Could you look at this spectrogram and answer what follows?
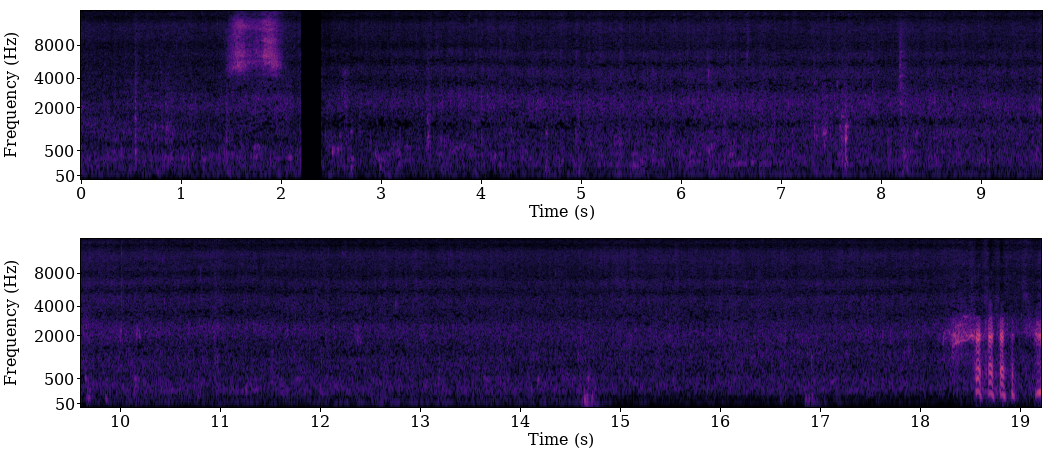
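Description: Water for rice fields rushes steadily through a channel in a constant broad hiss, with brief voices and a few clatters near the start and end.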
